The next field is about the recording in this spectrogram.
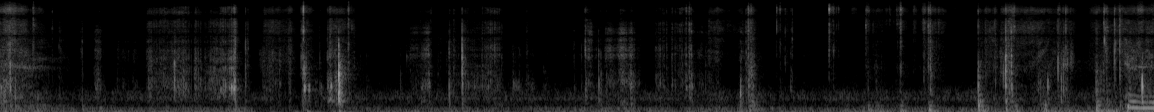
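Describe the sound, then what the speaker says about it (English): Scissors snip through planner stickers in a run of small, irregular cuts and rustles, close by, with light handling of paper and no talk. "And then I am going to cut these off."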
